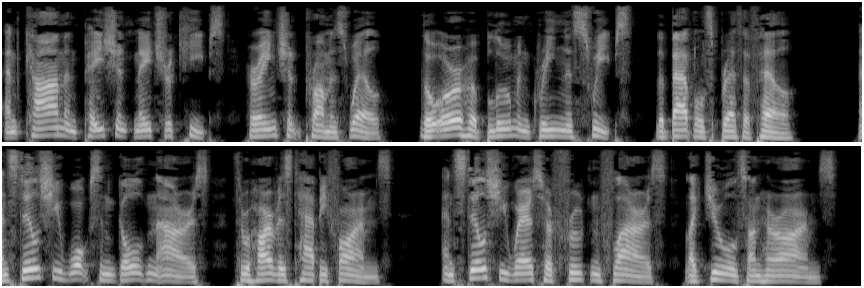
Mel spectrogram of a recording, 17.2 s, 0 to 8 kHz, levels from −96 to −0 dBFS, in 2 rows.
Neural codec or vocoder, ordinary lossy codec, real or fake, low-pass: none; MP3, 32 kbps; real; 7.2 kHz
